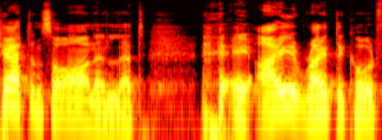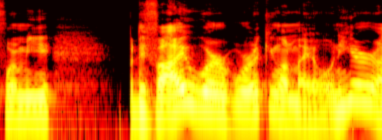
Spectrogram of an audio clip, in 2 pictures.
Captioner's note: laughs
